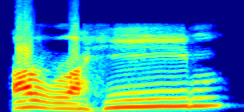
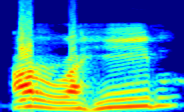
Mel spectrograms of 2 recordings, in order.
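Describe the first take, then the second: First: अर्रहीम drawn out slowly, doubled र, no lam sound; slow demo pronunciation. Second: अर्रहीम with the doubled र held, ar-rahim; demo pronunciation. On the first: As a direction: stretch अर्रहीम out syllable by syllable for the class. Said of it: "ऐसे पढ़ देंगे". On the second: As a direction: say अर्रहीम slowly with the lam silent, ar-raheem. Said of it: "कैसे पढ़ते हैं हम लोग". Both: Shown as a demonstration.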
